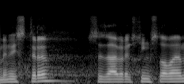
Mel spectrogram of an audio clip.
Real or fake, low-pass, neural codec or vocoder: fake; 9.9 kHz; autoencoder, 48 kHz, 32 numbers a frame, DAC-VAE, trained on Japanese speech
